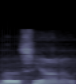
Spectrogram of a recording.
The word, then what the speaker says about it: océano: And notice your stress is on the A because you have an accent mark here. You have océano here.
